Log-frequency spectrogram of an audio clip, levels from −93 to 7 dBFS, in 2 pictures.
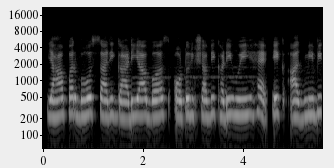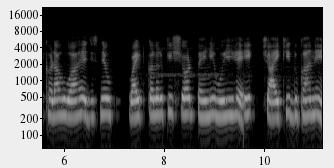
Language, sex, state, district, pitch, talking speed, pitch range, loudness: Hindi, female, Maharashtra, Dhule, 230 Hz, 165 wpm, 215-240 Hz, -38 LUFS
